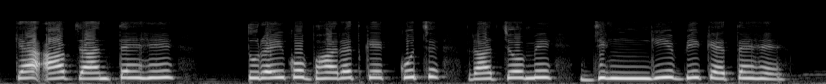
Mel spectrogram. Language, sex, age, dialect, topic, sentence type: Hindi, female, 18-24, Marwari Dhudhari, agriculture, statement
